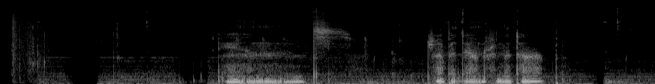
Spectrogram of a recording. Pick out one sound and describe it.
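An axe chops wood with quick, repeated knocks.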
